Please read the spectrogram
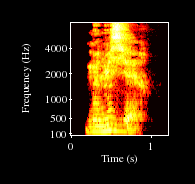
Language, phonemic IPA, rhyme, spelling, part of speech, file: French, /mə.nɥi.zjɛʁ/, -ɛʁ, menuisière, noun, LL-Q150 (fra)-menuisière.wav
- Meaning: female equivalent of menuisier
